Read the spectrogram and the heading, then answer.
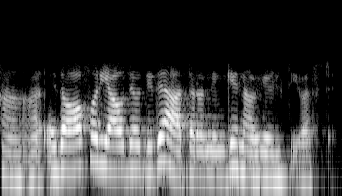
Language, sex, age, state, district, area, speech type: Kannada, female, 18-30, Karnataka, Chikkamagaluru, rural, conversation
